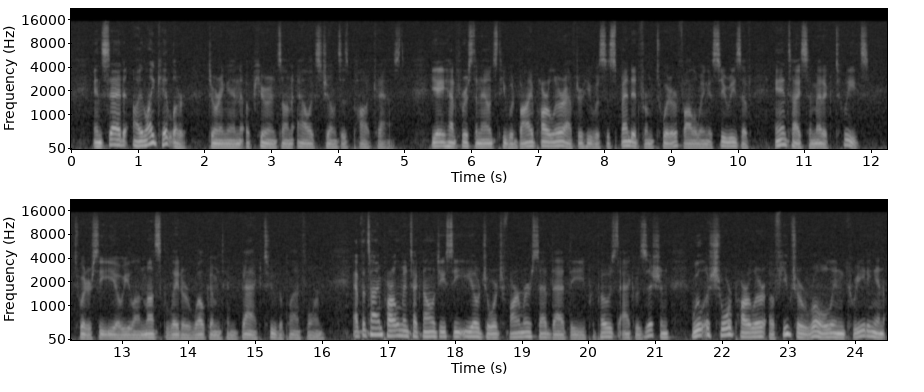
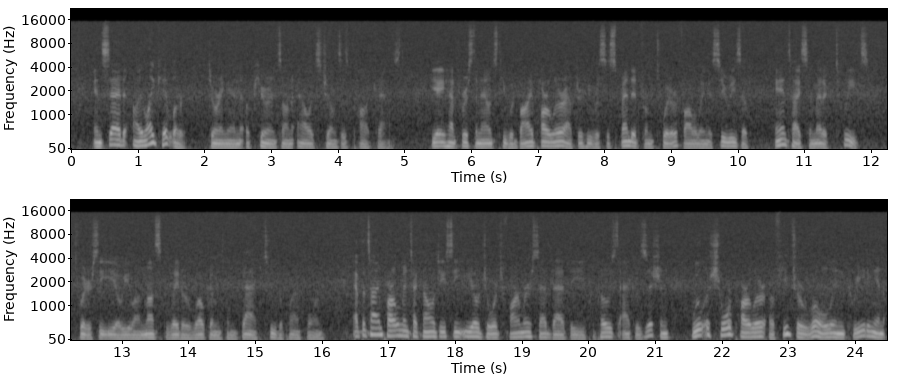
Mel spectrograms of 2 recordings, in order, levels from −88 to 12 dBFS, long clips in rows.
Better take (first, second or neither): first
